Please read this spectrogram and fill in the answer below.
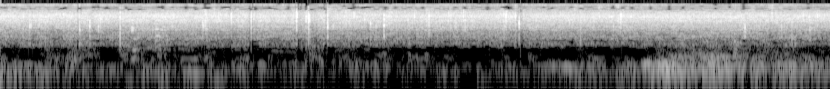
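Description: Chicken pieces, onion and capsicum sizzling in a hot non-stick kadai: a steady frying hiss with scattered small crackles.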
